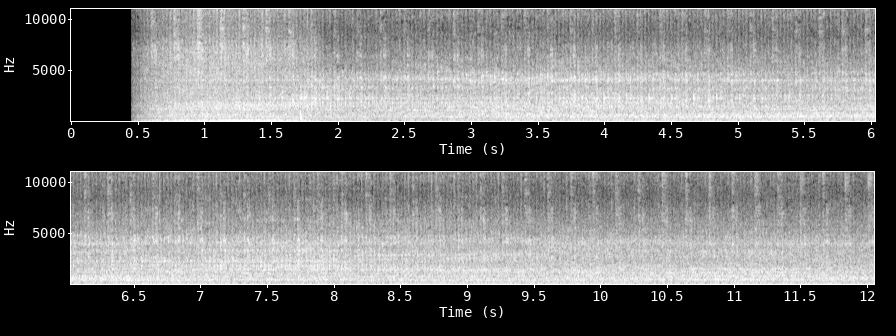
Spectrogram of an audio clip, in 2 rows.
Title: Lifter Tick on 3.4l V6 Grand Am GM LA1 engine?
